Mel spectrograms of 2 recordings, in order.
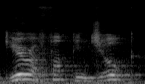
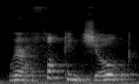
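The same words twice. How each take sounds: First: "You're" lifted and hit first, rising; accusing stress on "You're" in "You're a fucking joke". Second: "fucking" pushed up with a rising tune; bitter punch on "fucking" in "We're a fucking joke"; stress on fucking. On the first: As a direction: jab the word "You're" at them. Same line turned on listener. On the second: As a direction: lean hard on "fucking", then let it land. Bitter self-mockery, stress shift. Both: Acted.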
